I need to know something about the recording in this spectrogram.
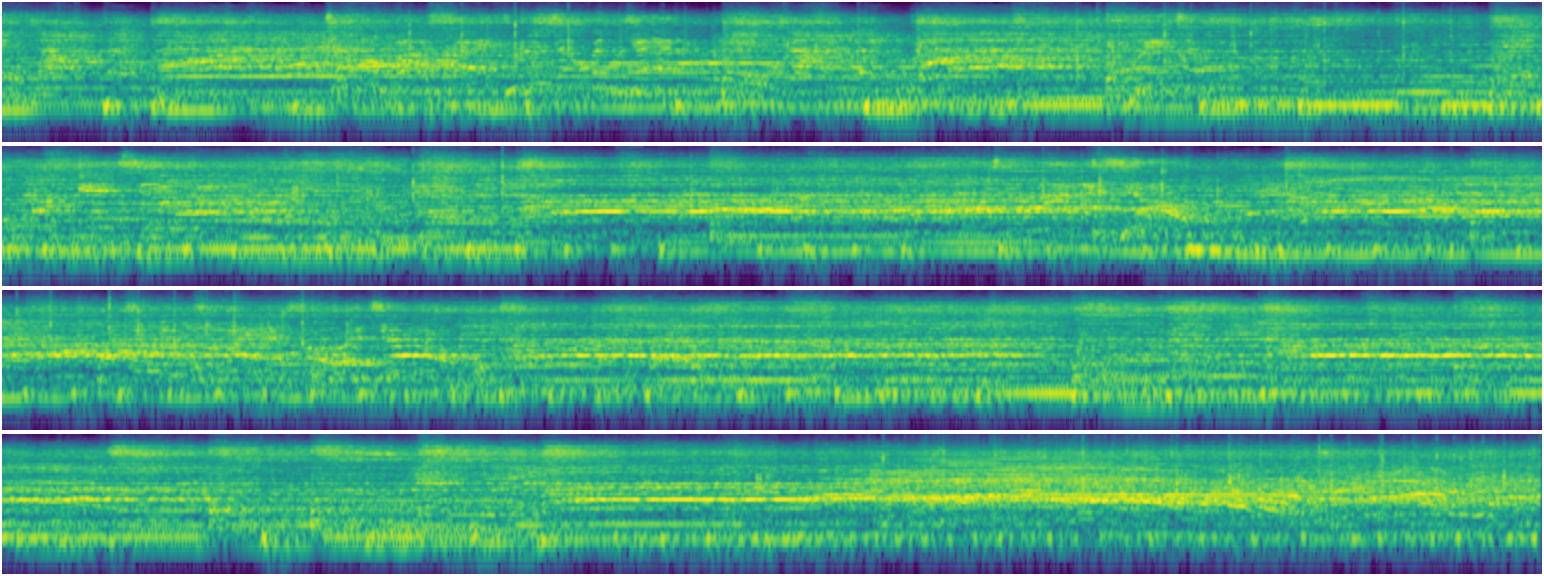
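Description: Gospel music playing loudly, with held, gliding sung notes over a steady backing, and crowd noise and cheering under it.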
